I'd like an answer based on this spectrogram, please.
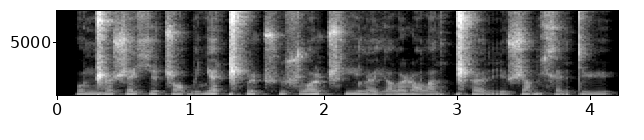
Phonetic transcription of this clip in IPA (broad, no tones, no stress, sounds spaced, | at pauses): o ŋ͡ǁ œ ʃ ɛ ç i ʈ͡ʂ ɔ b ə ʎ ɛ ǁʰ ʏ ʈ͡ʂʰ y ʂ lˠ œ ʈ͡ʂʰ i l œ j i lˠ ʊ ɭ ɔ lˠ a r ǁʰ œ r y ʃ ɐ b i x ɛ r t y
